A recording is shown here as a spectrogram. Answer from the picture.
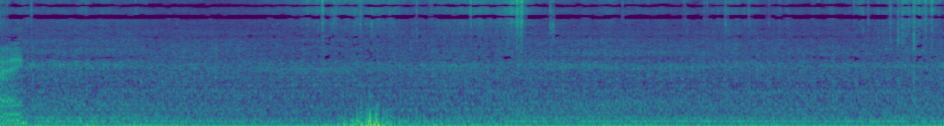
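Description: Tractor engine idling steadily with a low hum, with one short low thud about halfway through.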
